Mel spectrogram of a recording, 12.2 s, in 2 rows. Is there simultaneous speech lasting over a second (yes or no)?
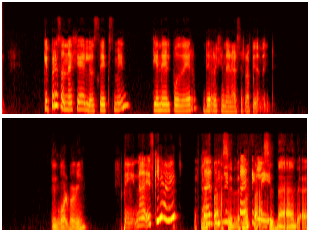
yes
